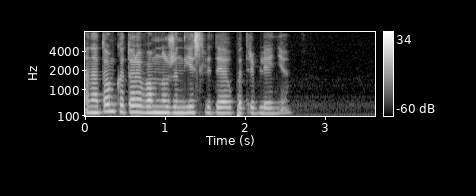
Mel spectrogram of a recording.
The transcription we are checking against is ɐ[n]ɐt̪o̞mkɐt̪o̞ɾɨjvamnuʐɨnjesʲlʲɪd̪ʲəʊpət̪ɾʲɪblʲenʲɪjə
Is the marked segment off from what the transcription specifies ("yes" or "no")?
no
